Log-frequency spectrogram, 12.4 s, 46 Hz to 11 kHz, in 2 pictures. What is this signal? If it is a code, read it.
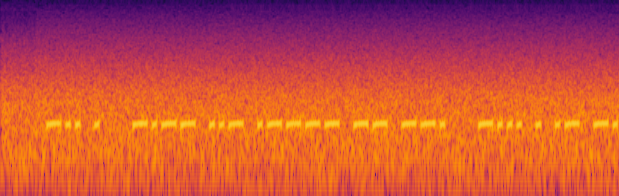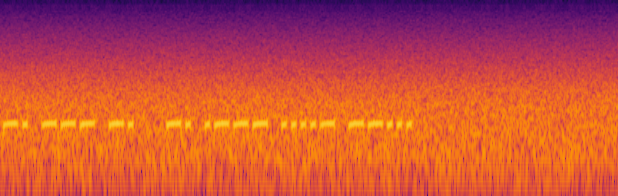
Morse code, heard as a keyed tone, machine-sent, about 25 wpm, 350 Hz, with radio static and a narrow filter. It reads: DE YU1MG BEACON NJ47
